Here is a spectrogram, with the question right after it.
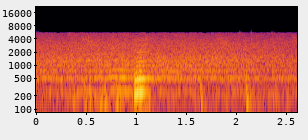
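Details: Honeybees from a beekeeper's hives, end of the 1995 season into 1996: a close, steady wing hum with a single louder, slightly rising tone as a bee passes near, then the drone settles back.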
